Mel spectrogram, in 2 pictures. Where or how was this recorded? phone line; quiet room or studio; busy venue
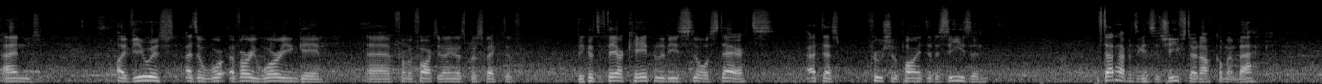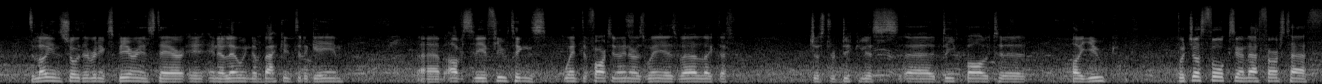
busy venue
